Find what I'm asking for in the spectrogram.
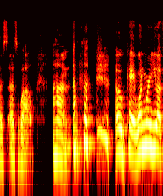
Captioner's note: laughing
